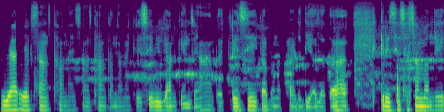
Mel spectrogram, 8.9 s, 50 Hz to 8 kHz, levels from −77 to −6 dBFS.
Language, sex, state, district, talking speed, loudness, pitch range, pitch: Hindi, male, Bihar, Gaya, 150 wpm, -20 LUFS, 105-115 Hz, 110 Hz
